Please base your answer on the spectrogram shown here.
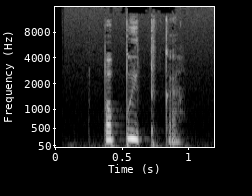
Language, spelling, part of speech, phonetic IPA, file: Russian, попытка, noun, [pɐˈpɨtkə], Ru-попытка.ogg
- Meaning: attempt, try, effort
